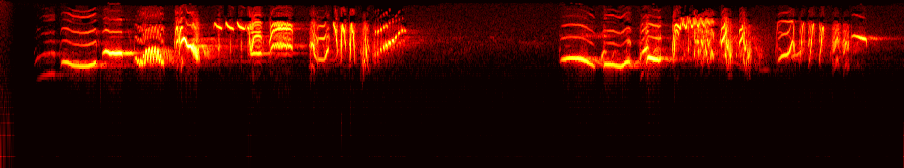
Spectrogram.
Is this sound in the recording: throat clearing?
no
